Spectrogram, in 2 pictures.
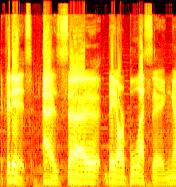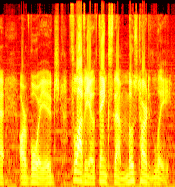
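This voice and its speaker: A man's voice: mid-range voice, takes it slowly, bright, forceful tone, faint music behind, voice pushed down. A man voicing a pompous, swaggering ship captain in a grand, theatrical pirate voice.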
